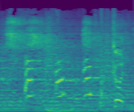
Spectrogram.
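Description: A border collie–corgi mix barking while running an agility course: several short yipping barks about half a second apart, over background music.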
